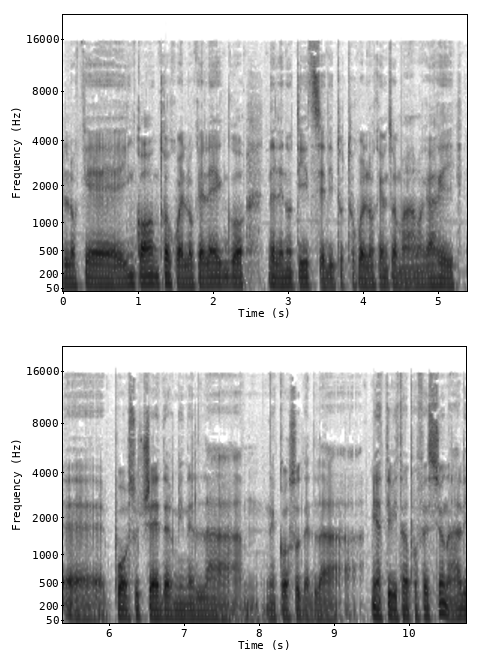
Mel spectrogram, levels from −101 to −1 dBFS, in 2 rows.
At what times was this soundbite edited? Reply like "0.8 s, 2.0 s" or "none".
5.3 s, 9.4 s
